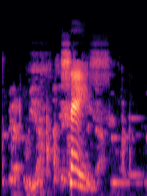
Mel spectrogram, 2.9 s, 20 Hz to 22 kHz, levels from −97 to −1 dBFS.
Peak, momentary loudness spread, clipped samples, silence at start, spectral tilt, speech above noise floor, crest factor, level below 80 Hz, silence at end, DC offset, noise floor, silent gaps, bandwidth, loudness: -2 dBFS; 25 LU; under 0.1%; 0.05 s; 0 dB/octave; 24 dB; 22 dB; -62 dBFS; 0.25 s; under 0.1%; -43 dBFS; none; 12 kHz; -15 LUFS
